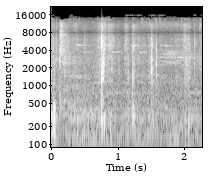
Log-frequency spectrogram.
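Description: One sharp click about three-quarters of a second in, followed by two fainter clicks, from the press-stud fasteners of an Ortlieb handlebar bag being handled.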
